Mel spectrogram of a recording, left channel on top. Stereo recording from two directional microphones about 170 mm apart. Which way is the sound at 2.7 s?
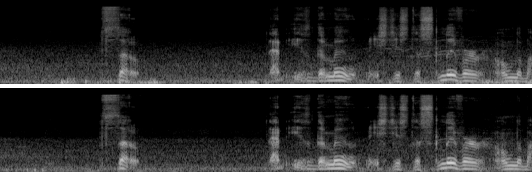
15° right (ahead or behind).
